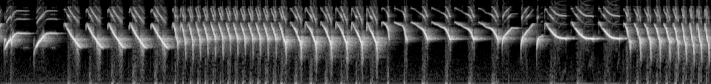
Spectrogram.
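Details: Canary song used to train young canaries: continuous high trilling, fast series of downward-sweeping chirps that change speed, with slower looping whistles in between and no break.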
